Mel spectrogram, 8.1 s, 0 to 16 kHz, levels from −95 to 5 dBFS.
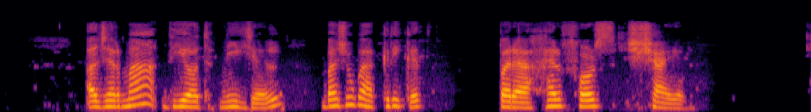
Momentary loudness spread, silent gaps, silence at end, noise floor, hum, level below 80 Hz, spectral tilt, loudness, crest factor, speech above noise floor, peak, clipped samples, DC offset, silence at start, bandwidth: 9 LU; 4.69-4.98 s; 1.15 s; -60 dBFS; none; -60 dBFS; -6 dB/octave; -19 LUFS; 18 dB; 42 dB; -2 dBFS; under 0.1%; under 0.1%; 0.85 s; 7.8 kHz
